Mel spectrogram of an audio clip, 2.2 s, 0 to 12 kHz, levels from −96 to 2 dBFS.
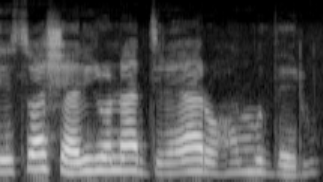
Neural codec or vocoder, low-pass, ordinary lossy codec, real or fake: none; none; none; real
